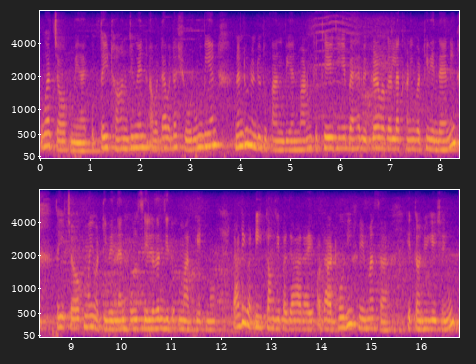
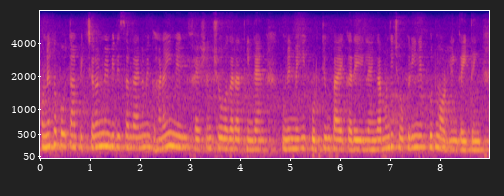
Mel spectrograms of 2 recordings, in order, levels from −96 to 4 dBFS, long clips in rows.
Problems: constant background noise, echo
